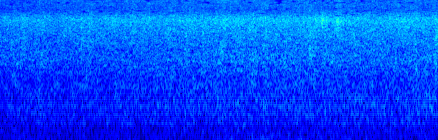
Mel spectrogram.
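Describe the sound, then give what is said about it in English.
Steady rain falls without a break, a dense, even hiss with a soft patter underneath. No voices, just the constant wash of rainfall at moderate volume. “No ego is necessary in this earth, in this rain, in this masterpiece of life.”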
